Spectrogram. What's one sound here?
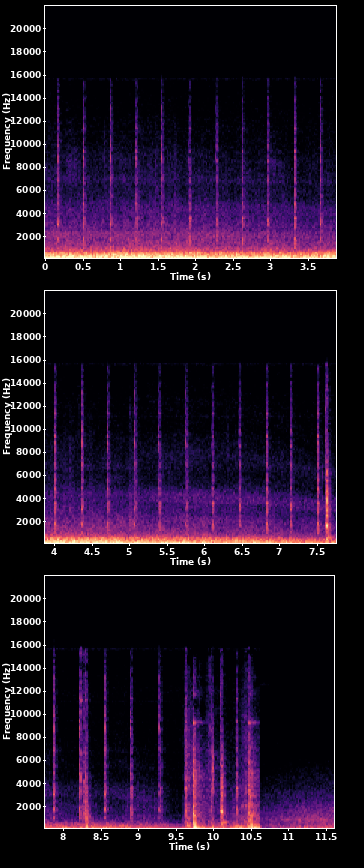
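A tram rumbles along its rails and slows down.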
